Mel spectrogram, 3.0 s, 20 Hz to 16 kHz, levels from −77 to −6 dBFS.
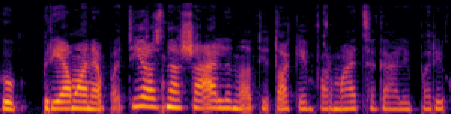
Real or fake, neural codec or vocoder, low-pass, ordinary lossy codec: real; none; 14.4 kHz; AAC, 48 kbps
